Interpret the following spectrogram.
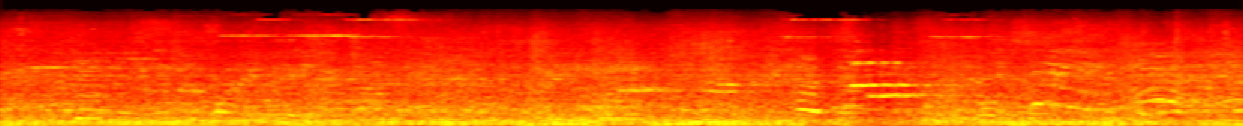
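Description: Slow street traffic with car engines running close by and a steady low rumble, mixed with crowd voices and shouting that grow more prominent in the second half.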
